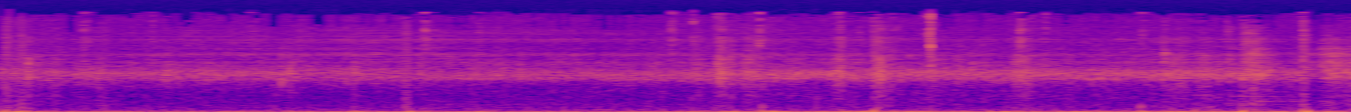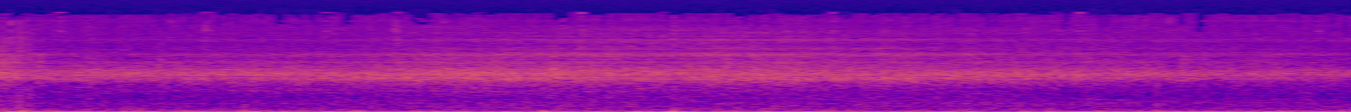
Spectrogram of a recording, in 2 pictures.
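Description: Wind rushing over a GoPro's microphone on a moving bicycle: a steady low rumble with a hiss over it, and several sharp knocks between about three and seven seconds in as the camera jolts.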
